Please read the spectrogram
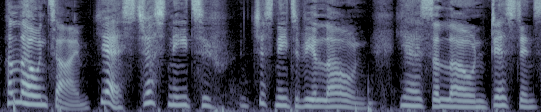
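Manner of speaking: high, regal princess voice, thinking aloud; a royal mare talking herself into a plan; musing princess. Acted. Luna pacing away from Rainbow Dash, musing aloud.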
